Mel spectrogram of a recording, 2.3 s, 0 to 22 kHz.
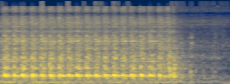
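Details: Freshly rebuilt Cummins QSM11 diesel on test stand, after adding a ground wire from starter to the 24V fuel shutoff solenoid frame: even rapid cranking about eleven pulses a second, under two seconds, not yet firing. Normal cranking.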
